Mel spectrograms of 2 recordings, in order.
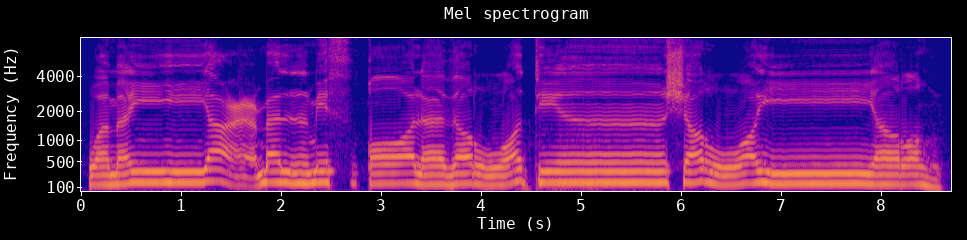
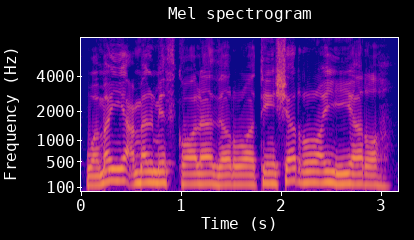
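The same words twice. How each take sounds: First: It is recited slowly, with sounds held longer. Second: It is recited fast, with sounds cut short.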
